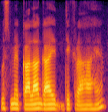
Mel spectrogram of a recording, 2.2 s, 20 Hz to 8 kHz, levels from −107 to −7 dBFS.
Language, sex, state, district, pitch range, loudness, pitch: Hindi, male, Arunachal Pradesh, Papum Pare, 115-125 Hz, -18 LUFS, 120 Hz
